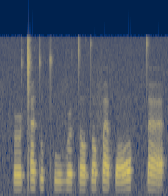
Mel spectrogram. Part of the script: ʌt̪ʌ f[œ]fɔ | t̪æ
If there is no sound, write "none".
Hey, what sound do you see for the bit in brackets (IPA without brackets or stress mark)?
æ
